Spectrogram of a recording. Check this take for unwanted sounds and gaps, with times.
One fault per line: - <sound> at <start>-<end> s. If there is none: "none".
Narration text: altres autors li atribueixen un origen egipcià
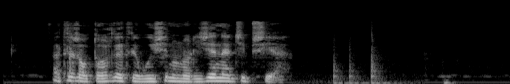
- thud at 3.3-4.2 s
